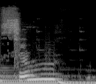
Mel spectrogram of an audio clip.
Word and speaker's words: Tszyu: say his name tim soon you got it right tim kind of like too yeah which i uh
